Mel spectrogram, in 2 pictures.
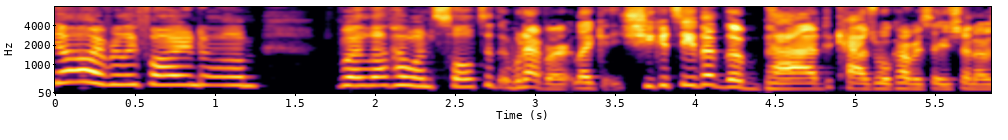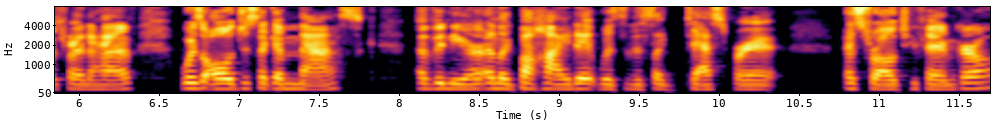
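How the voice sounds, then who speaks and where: Loud and animated, a woman talks at a fairly quick pace, her pitch swinging very widely. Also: medium pitch for a woman, very clean recording, silent background. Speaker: comedian and advertising worker. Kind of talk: casual chat.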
